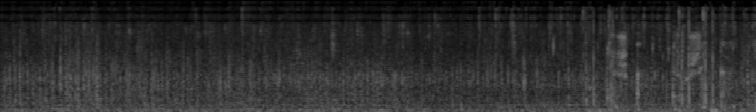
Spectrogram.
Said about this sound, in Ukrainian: насолоджуйся звуками води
